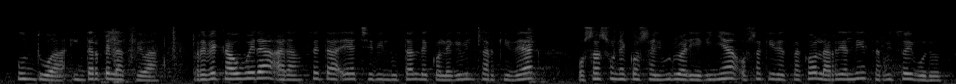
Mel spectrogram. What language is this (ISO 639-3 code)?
eus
